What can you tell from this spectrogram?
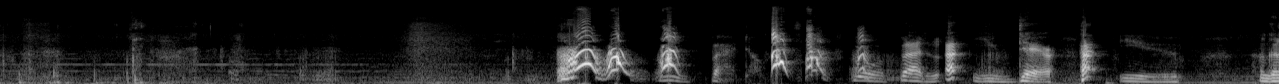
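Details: Molly, a 10-week-old Bedlington Terrier puppy from a working strain, brought from the hills of South Wales, playing on 14 December 2013: quiet opening, then a burst of high yappy barks and growly yelps over the second half while a person teases her.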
